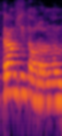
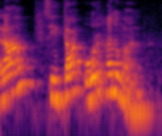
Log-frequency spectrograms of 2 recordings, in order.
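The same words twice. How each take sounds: First: The names run together without pauses. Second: Short pauses separate each name.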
